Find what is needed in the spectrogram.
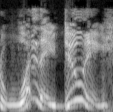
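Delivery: swooping pitch, slow and stretched; mock demo of sing-song talk that jumps all over the place; all over the board. Shown as a demonstration. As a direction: let the pitch leap wildly up and down. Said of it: "Are they talking up and down all over the board?".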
